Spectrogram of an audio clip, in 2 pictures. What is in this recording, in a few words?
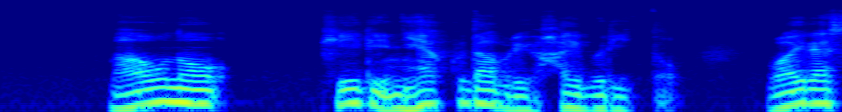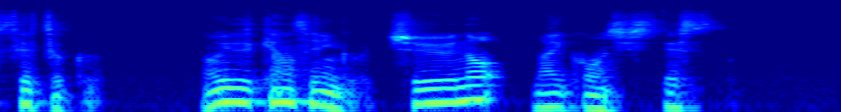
maono pd200w hybrid Wireless microphone sound quality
